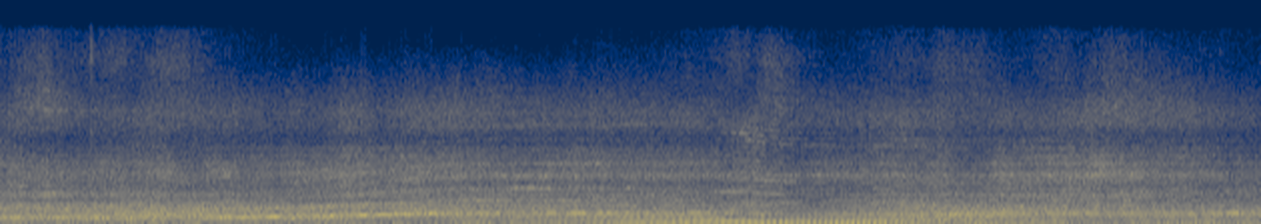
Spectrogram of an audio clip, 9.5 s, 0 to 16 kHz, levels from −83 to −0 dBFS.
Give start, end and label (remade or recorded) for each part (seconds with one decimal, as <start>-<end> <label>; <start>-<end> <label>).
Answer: 0.0-9.5 recorded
